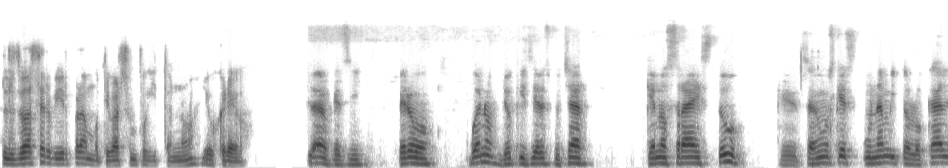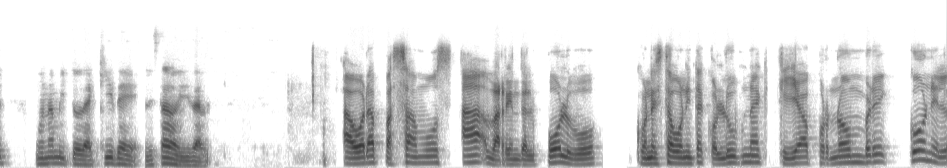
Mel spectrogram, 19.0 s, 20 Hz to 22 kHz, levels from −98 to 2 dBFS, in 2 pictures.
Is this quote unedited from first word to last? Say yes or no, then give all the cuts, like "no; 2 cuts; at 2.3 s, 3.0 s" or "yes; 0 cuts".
no; 3 cuts; at 10.9 s, 12.8 s, 17.2 s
